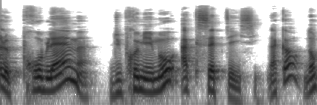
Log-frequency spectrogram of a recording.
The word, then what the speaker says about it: accepter: Attention dans la deuxième syllabe, le CEP, le E [ɛ] est ouvert, d’accord ? [ɛ] Un exemple : Il faut accepter la réalité.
